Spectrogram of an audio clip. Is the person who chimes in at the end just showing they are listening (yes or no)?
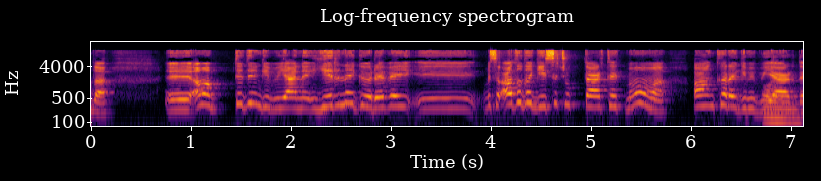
yes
